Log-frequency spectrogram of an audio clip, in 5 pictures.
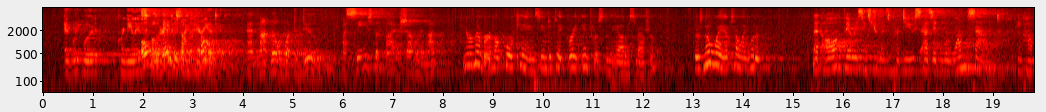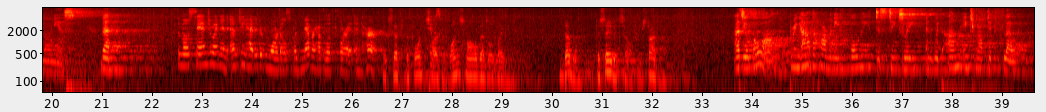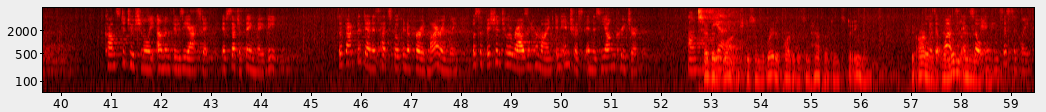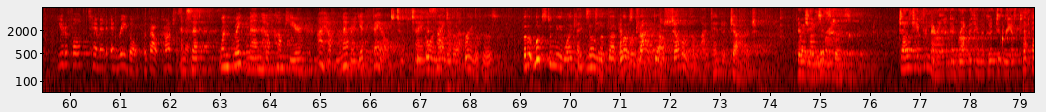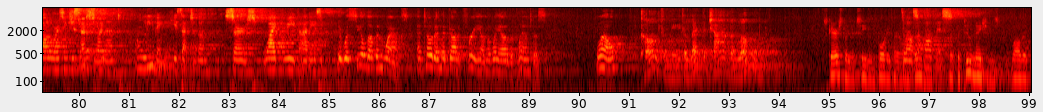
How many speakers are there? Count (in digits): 6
